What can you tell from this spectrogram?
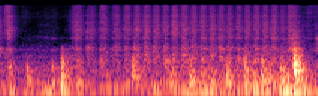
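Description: Damp cloth rubbed back and forth over a glued wooden board, wiping off excess glue in quick, even strokes. A louder knock comes near the end.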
